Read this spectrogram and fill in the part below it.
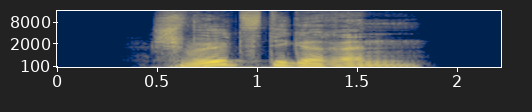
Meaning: inflection of schwülstig: 1. strong genitive masculine/neuter singular comparative degree 2. weak/mixed genitive/dative all-gender singular comparative degree
- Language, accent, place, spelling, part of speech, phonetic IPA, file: German, Germany, Berlin, schwülstigeren, adjective, [ˈʃvʏlstɪɡəʁən], De-schwülstigeren.ogg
